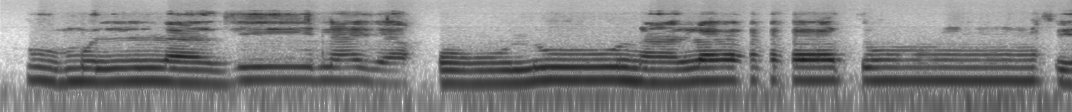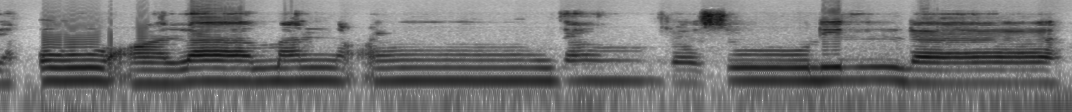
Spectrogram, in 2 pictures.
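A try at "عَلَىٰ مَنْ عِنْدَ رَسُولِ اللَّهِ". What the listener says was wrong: Jangan ada jeda Ummu. Ala man 'inda Rasulillah. Naam, la tunfiqu.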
